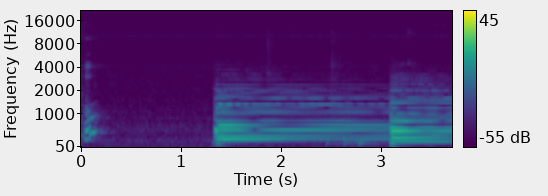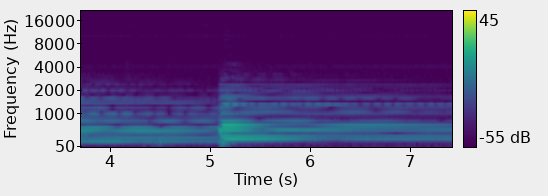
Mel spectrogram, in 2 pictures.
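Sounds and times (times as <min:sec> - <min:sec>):
Western classical music harmonious chords ringing: 0:01.4 - 0:07.4.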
